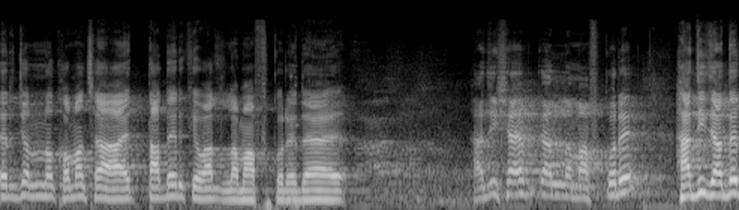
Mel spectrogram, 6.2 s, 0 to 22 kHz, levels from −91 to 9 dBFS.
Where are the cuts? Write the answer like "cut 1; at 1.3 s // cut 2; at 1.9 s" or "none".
none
